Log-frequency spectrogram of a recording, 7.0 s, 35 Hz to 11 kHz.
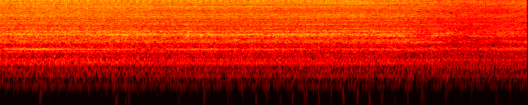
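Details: BMW 325i petrol engine at cold start: a steady high whining whistle over the idle, with hiss and little low rumble. It goes away once the engine warms up. Cause unknown.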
